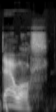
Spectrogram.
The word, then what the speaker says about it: TaOS: It's pronounced TaOS.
